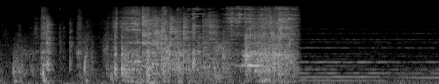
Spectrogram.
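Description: Film sound effect of a metal bridge collapsing and crashing down onto rocks: a dense clatter of falling metal, chains and debris with many sharp knocks. It stops abruptly about three seconds in, giving way to soft sustained music chords.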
